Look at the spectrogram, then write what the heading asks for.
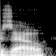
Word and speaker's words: Zoe: If Riot wanted Zoe to have 2 syllables, they could have spelt her name 2 ways.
